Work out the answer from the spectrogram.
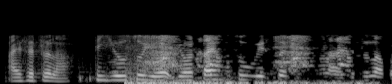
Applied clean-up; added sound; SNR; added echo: classical method spectral subtraction.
